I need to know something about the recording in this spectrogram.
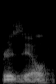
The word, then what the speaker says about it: Brazil: So Rich, what, Brazil, like, yeah, like the country Brazil is how you say his last name.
